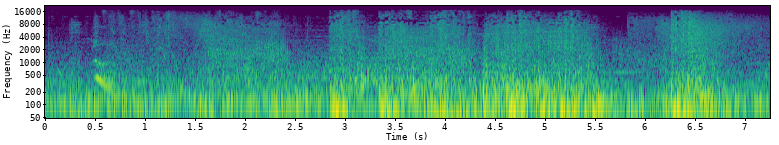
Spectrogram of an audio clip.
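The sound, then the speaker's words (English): Sniper rifle shots in a video game: a few heavy booming bursts stand out over a dense, continuous wash of game noise, with no clean silence between them. “Okay, sniper rifle time. Oh boy. He kind of shot Morden in half. Each of these bullets really seems to help.”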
